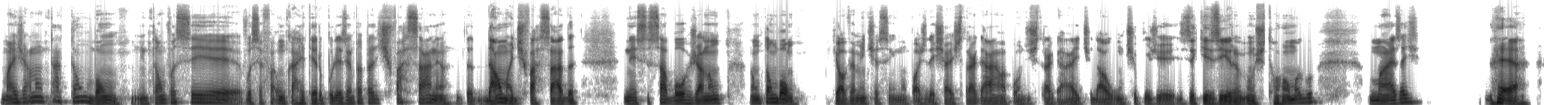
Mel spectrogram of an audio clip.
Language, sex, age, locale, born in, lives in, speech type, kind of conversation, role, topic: Portuguese, male, 35-39, pt-BR, Brazil, Germany, conversation, advice, advisor, Como posso economizar tempo na cozinha e reduzir o desperdício de comida durante a semana?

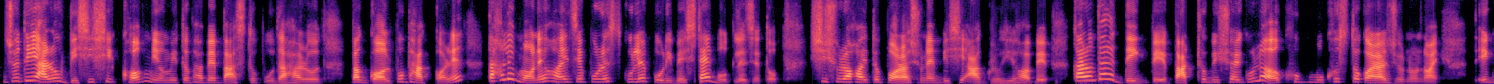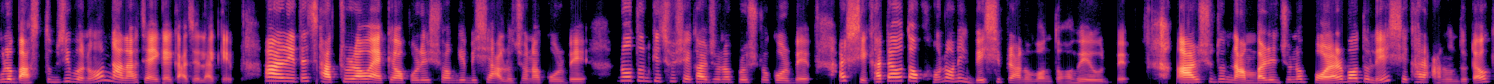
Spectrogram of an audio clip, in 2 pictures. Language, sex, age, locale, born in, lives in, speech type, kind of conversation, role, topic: Bengali, female, 20-24, bn-BD, Bangladesh, Bangladesh, read, expert-assistant, asker, স্কুলের পড়াশোনায় বাস্তব উদাহরণ কীভাবে আরও বেশি যুক্ত করা যায়?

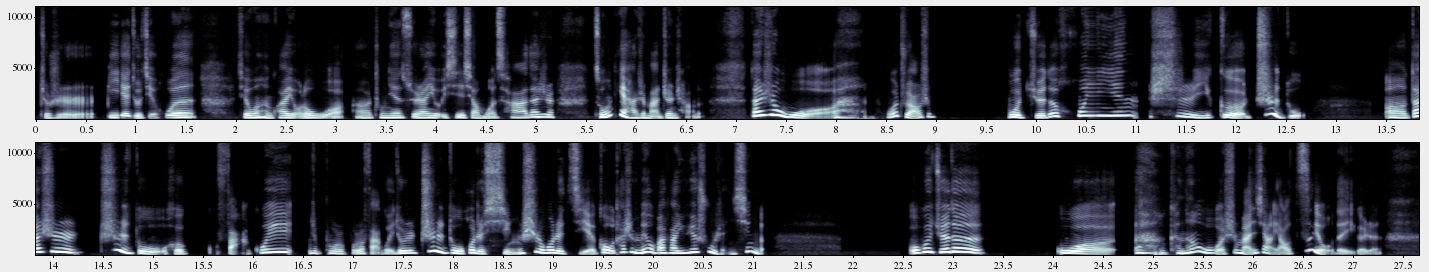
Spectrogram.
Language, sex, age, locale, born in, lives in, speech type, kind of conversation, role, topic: Chinese, female, 35-39, zh-CN, China, United States, conversation, podcast, guest, 你会如何权衡是否要结婚？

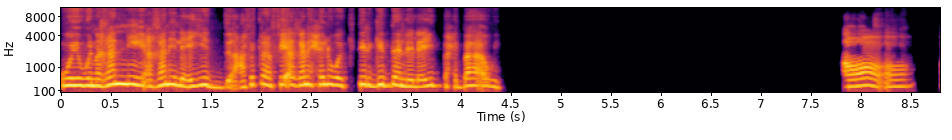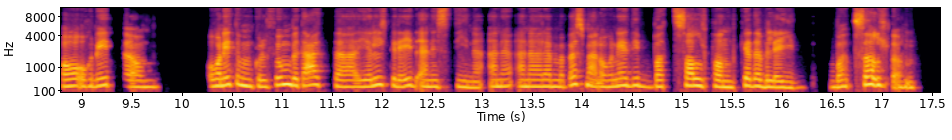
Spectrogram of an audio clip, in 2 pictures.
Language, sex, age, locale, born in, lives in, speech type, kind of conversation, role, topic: Arabic, female, 20-24, ar-EG, Egypt, Egypt, conversation, podcast, guest, تحب تحكيلي عن عيد أو مهرجان مهم عندكم؟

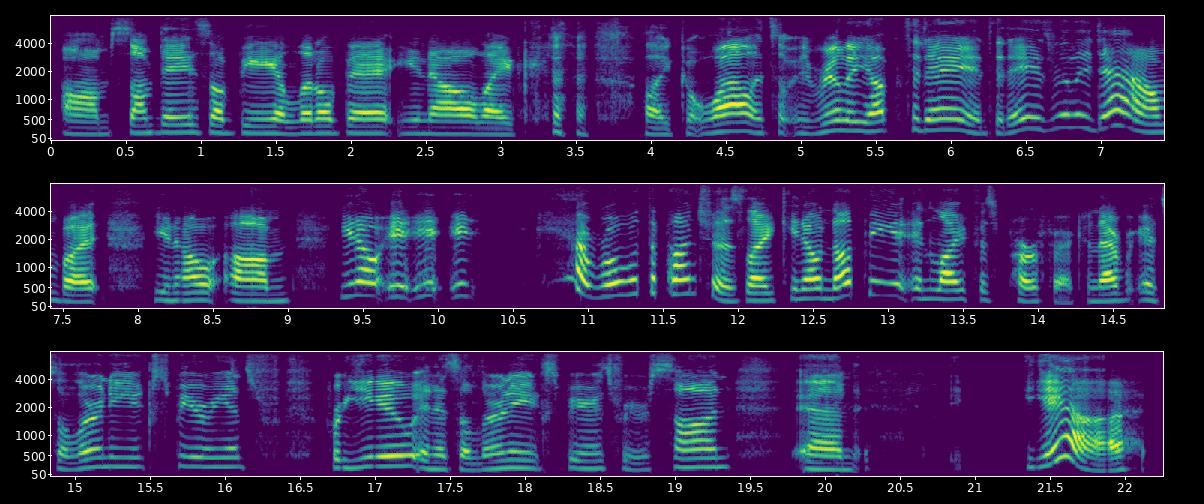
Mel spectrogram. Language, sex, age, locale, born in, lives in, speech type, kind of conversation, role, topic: English, female, 55-59, en-US, United States, United States, conversation, advice, advisor, How can I manage feeling overwhelmed and doubtful as a parent?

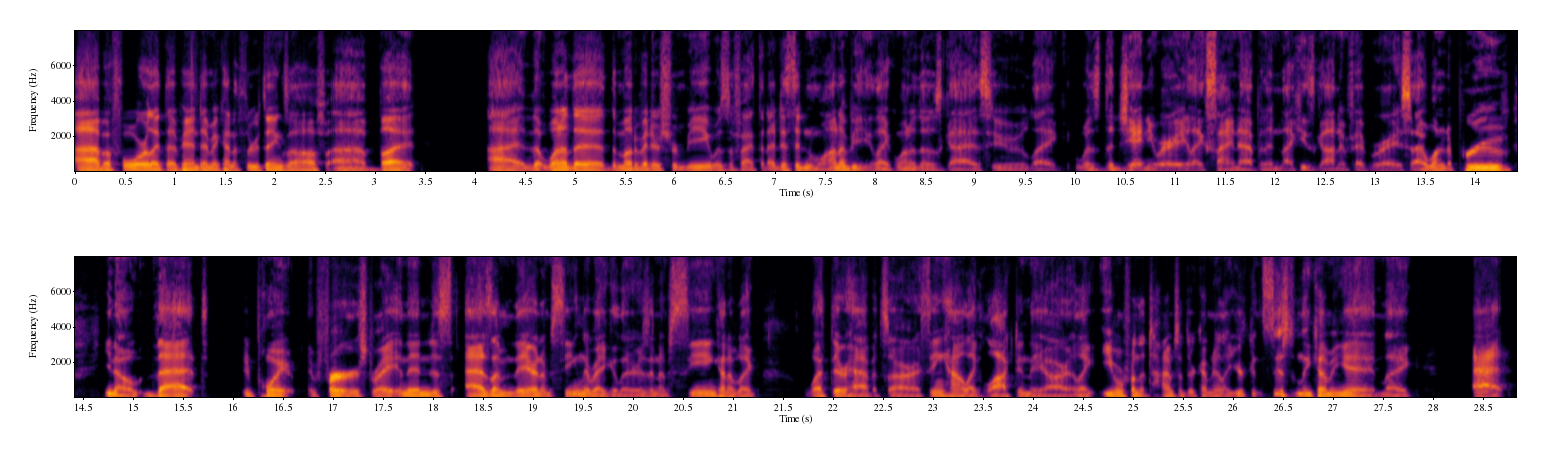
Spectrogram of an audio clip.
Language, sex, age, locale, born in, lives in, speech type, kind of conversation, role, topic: English, male, 35-39, en-US, United States, United States, conversation, unstructured, none, What morning rituals help you feel grounded and energized, and how did they become part of your daily routine?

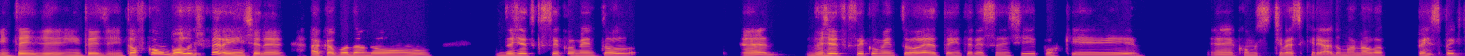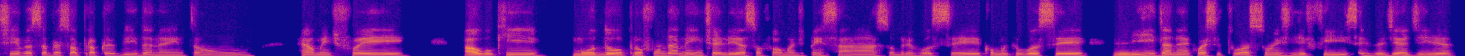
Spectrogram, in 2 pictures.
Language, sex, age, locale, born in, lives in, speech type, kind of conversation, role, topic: Portuguese, male, 35-39, pt-BR, Brazil, France, conversation, podcast, host, Você pode me contar uma experiência de aprendizado que mudou a sua vida?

